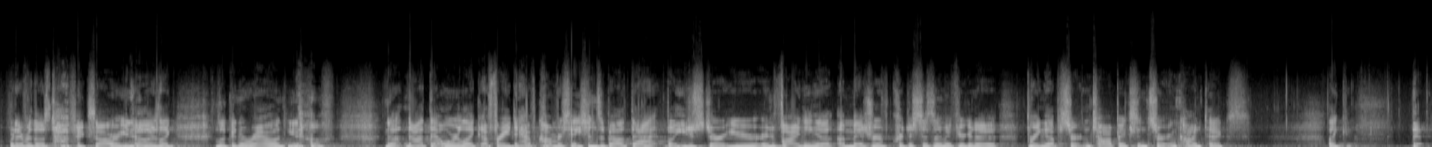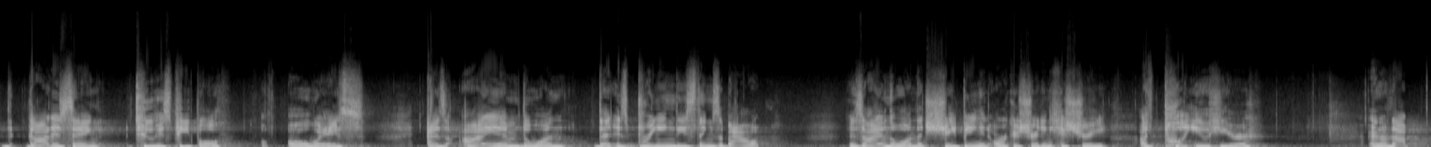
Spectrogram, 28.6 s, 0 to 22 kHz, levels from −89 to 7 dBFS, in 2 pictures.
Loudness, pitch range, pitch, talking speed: -22 LUFS, 155-195 Hz, 180 Hz, 170 wpm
